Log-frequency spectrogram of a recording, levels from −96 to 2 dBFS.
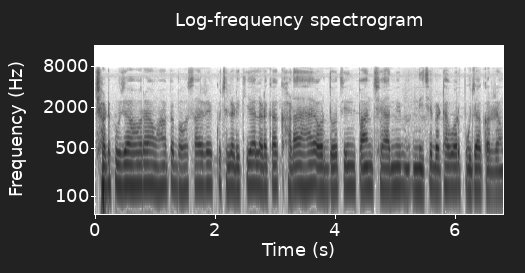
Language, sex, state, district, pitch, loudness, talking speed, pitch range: Hindi, male, Bihar, West Champaran, 135 Hz, -21 LUFS, 245 wpm, 130-140 Hz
